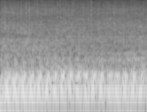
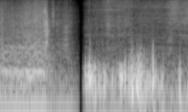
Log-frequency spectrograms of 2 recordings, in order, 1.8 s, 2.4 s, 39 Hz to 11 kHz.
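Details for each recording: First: 1960 Chevrolet Impala V8, long-stored, running to warm up and recharge the battery after a fix, smoking slightly: steady even low rumble with regular firing pulses, no knocks or misses; normal idle. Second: 1960 Chevrolet Impala four-door, sat for decades, first run on its own after flooding and carburetor float seating: it catches and settles into a deep idle that swells and fades rhythmically; pulsing idle, cause unknown.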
